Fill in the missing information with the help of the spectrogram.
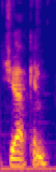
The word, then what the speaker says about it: Jaken: How do you spell it? – J-A-K-E-N. – J-A-K-E-N? – Yep. – E-N. – He's like this little goblin. – That's how to pronounce it, Jacken.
